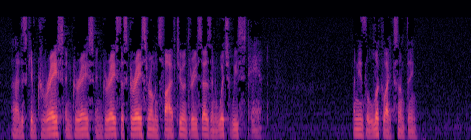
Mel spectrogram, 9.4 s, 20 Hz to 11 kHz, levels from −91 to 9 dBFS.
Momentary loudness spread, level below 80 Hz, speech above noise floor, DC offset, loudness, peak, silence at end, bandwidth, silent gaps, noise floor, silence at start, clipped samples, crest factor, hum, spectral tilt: 14 LU; -62 dBFS; 35 dB; under 0.1%; -31 LUFS; -10 dBFS; 1.1 s; 8 kHz; none; -67 dBFS; 0.2 s; under 0.1%; 24 dB; none; -4.5 dB/octave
